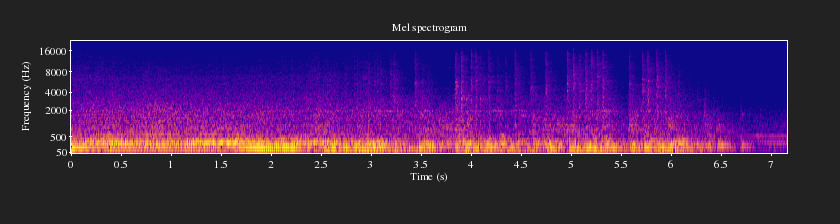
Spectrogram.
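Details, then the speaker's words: Nissan 240SX first start in two years after rebuild onto a new chassis: catches and runs smooth for about a second, then settles into an uneven, hunting lope; rough loping idle, cause not yet known. "It actually sounded like it was running perfectly for like 1 second, and then something happened and it started loping almost."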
